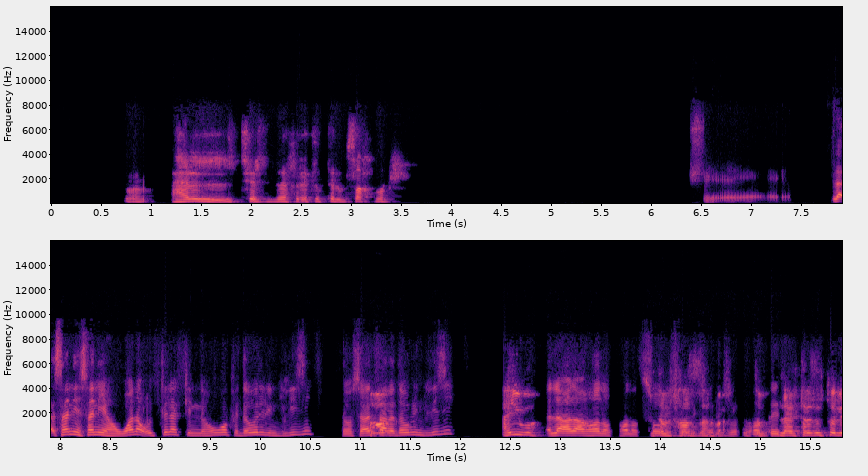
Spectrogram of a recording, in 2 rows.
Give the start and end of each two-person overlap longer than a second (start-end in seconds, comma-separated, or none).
13.9-15.2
